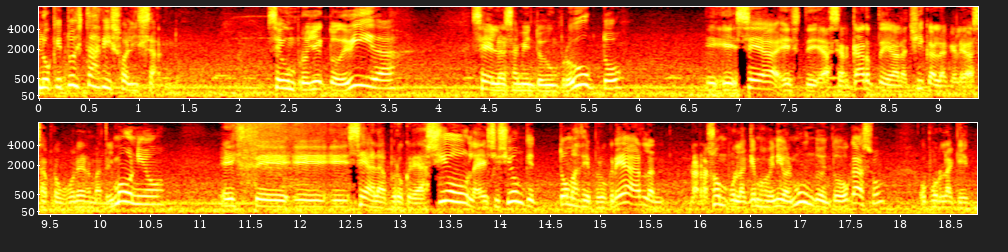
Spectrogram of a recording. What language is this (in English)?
Spanish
